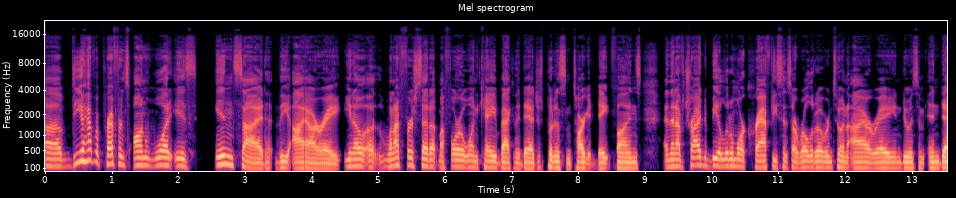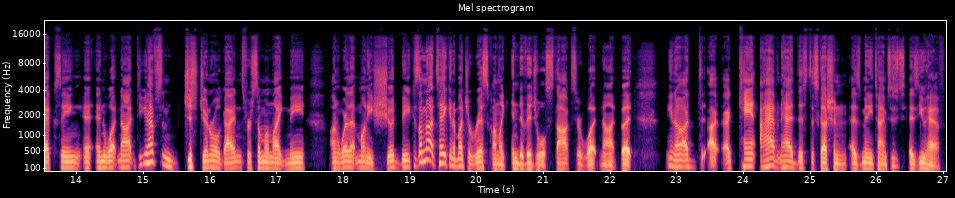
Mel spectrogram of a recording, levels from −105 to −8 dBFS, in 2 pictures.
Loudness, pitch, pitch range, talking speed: -24 LUFS, 120 Hz, 110-145 Hz, 240 wpm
